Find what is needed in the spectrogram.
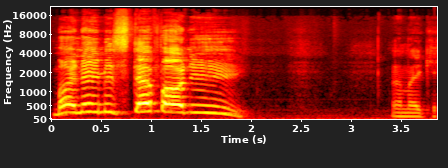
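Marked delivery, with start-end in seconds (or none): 0.1-2.0 very high, very loud, slow shouted woman's voice; woman at loud bar. Retold or imitated. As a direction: shout her name slowly over the noise. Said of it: "And she's like".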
